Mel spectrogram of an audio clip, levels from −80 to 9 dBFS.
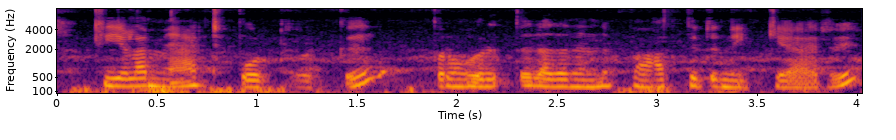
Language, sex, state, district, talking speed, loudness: Tamil, female, Tamil Nadu, Kanyakumari, 135 wpm, -16 LUFS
